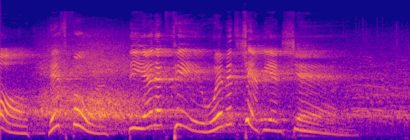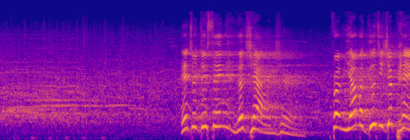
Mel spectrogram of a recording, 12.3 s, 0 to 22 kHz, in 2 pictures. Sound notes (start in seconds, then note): 8.4 cheers and applause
